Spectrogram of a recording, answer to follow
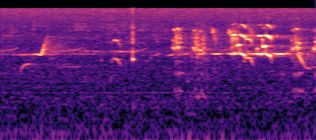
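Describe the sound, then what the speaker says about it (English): Small birds chirping and tweeting on a house roof, short bright calls scattered near and faint over a quiet background, growing busier toward the end. "birds on the roof"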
